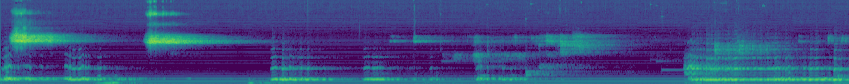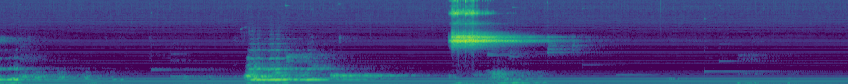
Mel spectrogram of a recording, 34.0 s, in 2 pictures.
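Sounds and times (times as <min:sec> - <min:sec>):
vocoder recorded on tape: 0:00.0 - 0:03.9, 0:05.0 - 0:12.1, 0:13.7 - 0:19.5, 0:21.8 - 0:25.1, 0:26.0 - 0:28.1.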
